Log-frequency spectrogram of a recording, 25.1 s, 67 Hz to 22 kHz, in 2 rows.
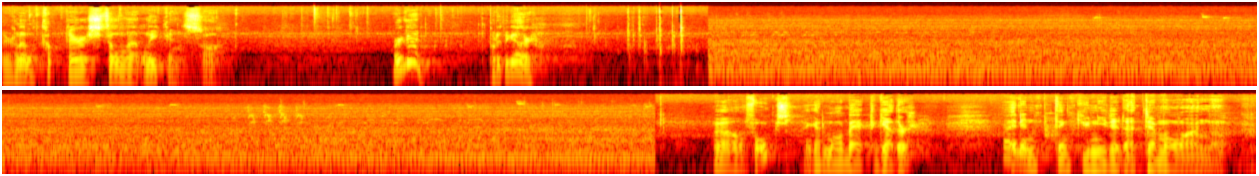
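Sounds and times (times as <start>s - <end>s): constant hiss: 0.0s - 25.0s
high bird chirps: 7.1s - 9.9s, 10.8s - 19.1s
low mechanical hum: 7.1s - 19.1s.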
